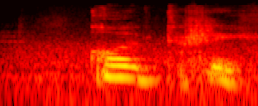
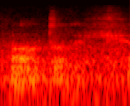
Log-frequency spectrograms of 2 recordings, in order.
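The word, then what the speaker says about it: Oldřich: Oldrich. Oldrich, okay. Thank you. You're welcome. That's the sh which nobody knows how to pronounce but Czechs. Okay. Now, like in Dvořák.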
